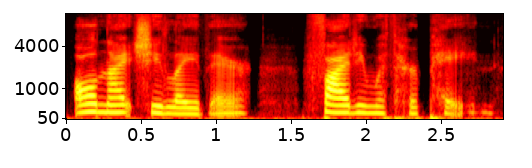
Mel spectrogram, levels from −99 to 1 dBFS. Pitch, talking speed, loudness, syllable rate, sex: 220 Hz, 185 wpm, -20 LUFS, 4.4 syllables/s, female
